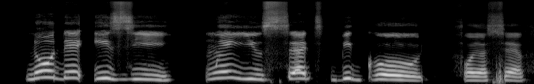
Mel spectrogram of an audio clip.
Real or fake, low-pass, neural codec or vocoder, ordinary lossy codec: fake; none; autoencoder, 48 kHz, 128 numbers a frame, DAC-VAE, trained on Japanese speech; none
